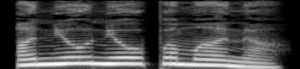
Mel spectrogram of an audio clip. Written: ಅನ್ಯೋನ್ಯೋಪಮಾನ

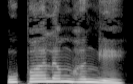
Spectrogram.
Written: ಉಪಾಲಂಭಂಗೆಯ್

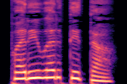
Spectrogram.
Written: ಪರಿವರ್ಧಿತ

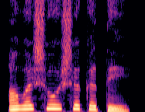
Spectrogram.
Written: ಅವಶೋಷಕತೆ

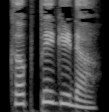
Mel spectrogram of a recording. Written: ಕಾಪುಗಾಡು

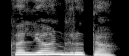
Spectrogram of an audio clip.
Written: ಕಲ್ಯಾಣಘೃತ

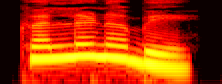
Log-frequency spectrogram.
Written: ಕಲ್ಲಣಬೆ

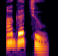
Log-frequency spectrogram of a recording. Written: ಅಕಚ

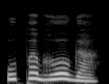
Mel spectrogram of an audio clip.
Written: ಉಪಭೋಗಿ

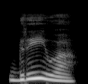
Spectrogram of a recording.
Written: ಗ್ರೀವ

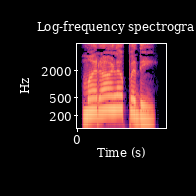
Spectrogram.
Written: ಮರಾಲಪದಿ

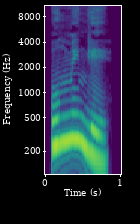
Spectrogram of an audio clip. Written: ಒಮ್ಮಿಂಗೆ

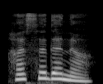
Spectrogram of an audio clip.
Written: ಹಸುತನ

